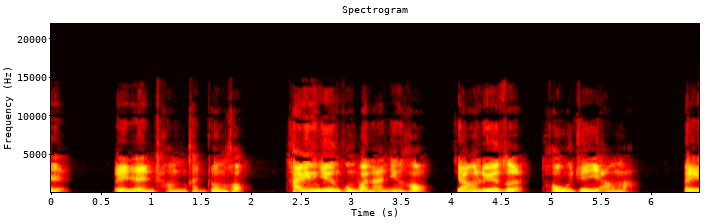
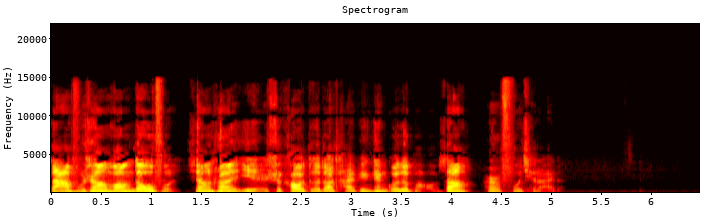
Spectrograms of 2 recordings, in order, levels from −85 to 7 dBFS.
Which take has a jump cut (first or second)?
first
